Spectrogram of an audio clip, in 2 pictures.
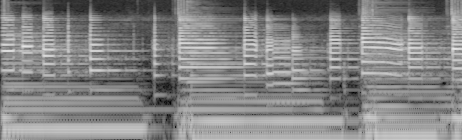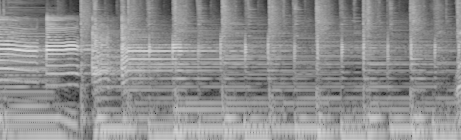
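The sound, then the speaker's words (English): A Christmas song recording plays loud and steady, with effects-heavy, slightly distorted instruments, sustained chords and a driving rhythmic pulse, a brief dip near the start, and no talking over it. “Um, and and without further ado, let's let's get started talking about some Christmas songs.”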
